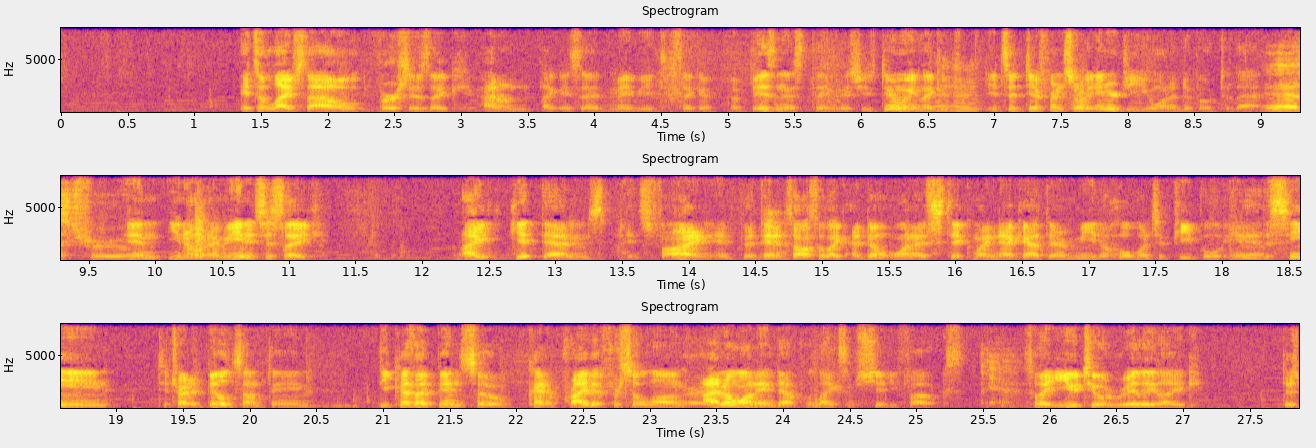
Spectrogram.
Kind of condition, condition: fault, poor microphone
